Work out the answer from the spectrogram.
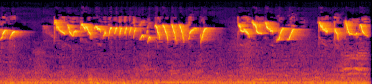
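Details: Energetic white-eye song meant to lure and train quiet white-eyes: very high, sweet twittering phrases with fast trills of downslurred notes, separated by brief gaps, a soft rumble beneath.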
